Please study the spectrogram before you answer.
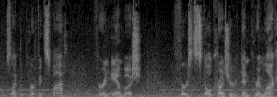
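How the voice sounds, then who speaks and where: A plucky young robot hero from a video game, speaks in a fairly high, very lively voice. He is wry and informal, quick with a quip, and clear music plays behind him. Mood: determined. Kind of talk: video game cutscene acting.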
